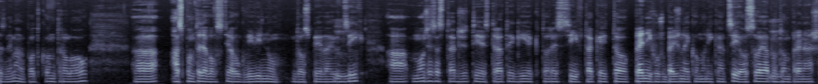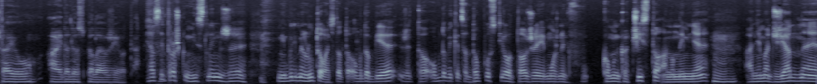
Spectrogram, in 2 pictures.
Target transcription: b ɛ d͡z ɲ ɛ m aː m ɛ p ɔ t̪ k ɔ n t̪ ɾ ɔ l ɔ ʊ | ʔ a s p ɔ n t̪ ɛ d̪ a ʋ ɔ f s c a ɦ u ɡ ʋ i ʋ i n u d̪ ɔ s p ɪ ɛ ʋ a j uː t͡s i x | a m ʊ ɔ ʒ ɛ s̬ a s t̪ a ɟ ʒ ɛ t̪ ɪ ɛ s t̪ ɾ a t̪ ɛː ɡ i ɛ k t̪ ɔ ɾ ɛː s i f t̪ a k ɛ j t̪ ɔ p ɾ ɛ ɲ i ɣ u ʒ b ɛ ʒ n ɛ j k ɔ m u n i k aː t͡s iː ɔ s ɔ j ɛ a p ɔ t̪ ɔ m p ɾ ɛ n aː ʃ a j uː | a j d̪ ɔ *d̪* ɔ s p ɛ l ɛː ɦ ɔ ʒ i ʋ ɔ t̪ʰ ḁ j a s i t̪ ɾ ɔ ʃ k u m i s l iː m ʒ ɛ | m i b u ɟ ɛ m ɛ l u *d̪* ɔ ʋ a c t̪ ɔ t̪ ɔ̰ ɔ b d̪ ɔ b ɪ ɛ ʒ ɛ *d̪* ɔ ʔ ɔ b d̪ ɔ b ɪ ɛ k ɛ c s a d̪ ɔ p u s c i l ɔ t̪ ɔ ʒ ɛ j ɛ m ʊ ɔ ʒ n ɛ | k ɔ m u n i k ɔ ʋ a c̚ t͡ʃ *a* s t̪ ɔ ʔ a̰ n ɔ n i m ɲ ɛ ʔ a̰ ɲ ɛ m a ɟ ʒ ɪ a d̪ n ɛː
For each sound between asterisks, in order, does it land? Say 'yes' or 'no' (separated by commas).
yes, no, no, no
